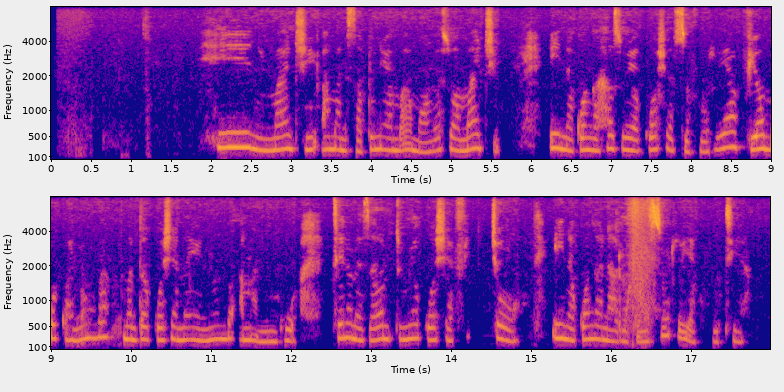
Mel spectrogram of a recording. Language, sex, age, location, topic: Swahili, female, 25-35, Nakuru, health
